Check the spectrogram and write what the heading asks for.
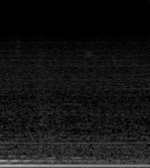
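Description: A single low note on an acoustic guitar, plucked just before, ringing on and slowly fading, with no new notes played over it.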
